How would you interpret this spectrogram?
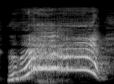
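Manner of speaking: high piercing mock tantrum scream; toddler tantrum scream. Mum imitating her son's tantrum scream, high and piercing. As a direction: shriek like a toddler losing it. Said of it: "he has a full-blown spac attack".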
